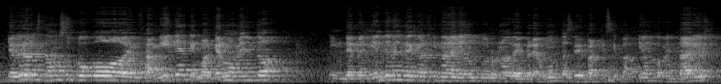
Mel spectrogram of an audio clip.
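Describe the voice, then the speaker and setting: A man's voice: fairly high pitch, distant mic, slight background noise. Man lecturing in an echoey hall. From Spain. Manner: informal, asks audience to interrupt, tag questions. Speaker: conference speaker. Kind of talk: university lecture talk.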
